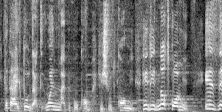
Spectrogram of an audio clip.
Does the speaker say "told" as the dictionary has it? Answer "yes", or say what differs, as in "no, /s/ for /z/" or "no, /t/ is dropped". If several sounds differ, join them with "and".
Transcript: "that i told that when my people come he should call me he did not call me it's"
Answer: no, /l/ is dropped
